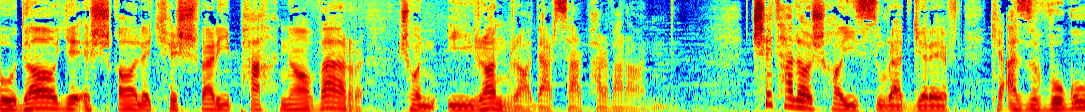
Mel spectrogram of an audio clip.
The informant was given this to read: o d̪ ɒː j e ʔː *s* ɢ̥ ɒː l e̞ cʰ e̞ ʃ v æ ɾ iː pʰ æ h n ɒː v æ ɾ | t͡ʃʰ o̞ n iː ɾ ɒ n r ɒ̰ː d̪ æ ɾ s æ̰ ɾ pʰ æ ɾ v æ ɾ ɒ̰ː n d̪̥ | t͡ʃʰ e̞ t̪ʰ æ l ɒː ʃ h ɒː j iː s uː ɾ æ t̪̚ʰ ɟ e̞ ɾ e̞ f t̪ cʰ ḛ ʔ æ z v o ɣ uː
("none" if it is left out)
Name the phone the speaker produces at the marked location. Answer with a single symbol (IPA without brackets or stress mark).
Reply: ʃ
